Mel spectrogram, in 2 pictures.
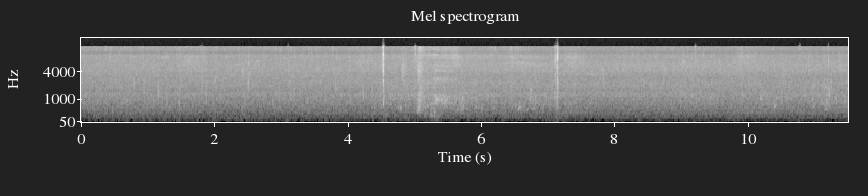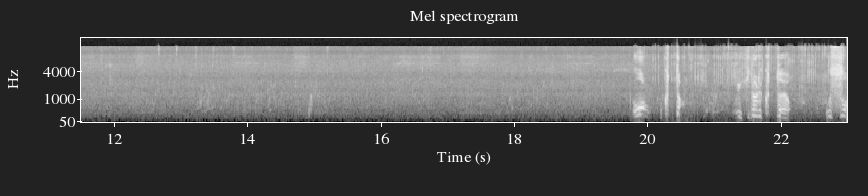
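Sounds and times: faint outdoor hiss: 0:00.0 - 0:23.0
soft ticks: 0:04.2 - 0:04.7.

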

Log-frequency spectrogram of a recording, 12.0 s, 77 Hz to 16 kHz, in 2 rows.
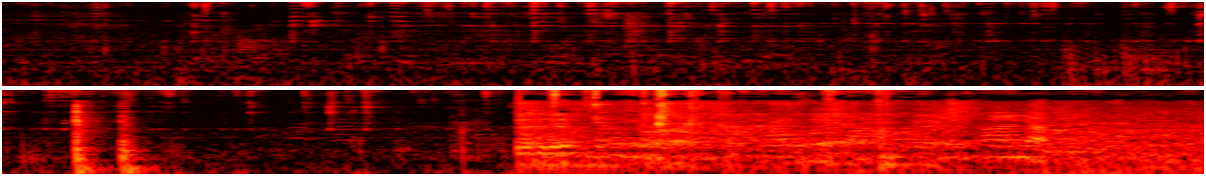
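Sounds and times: water trickling onto coffee grounds: 0:00.0 - 0:08.2
coffee draining into carafe: 0:00.3 - 0:10.4.

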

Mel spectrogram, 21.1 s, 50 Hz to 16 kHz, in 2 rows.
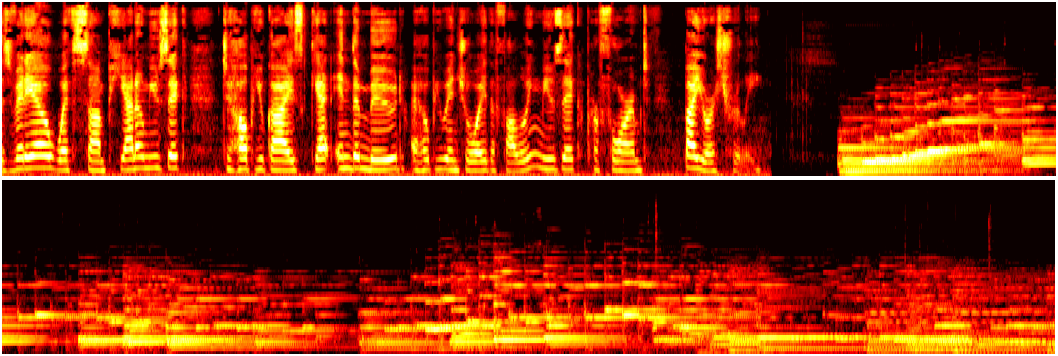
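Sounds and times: solo piano playing chords: 0:08.4 - 0:21.0.

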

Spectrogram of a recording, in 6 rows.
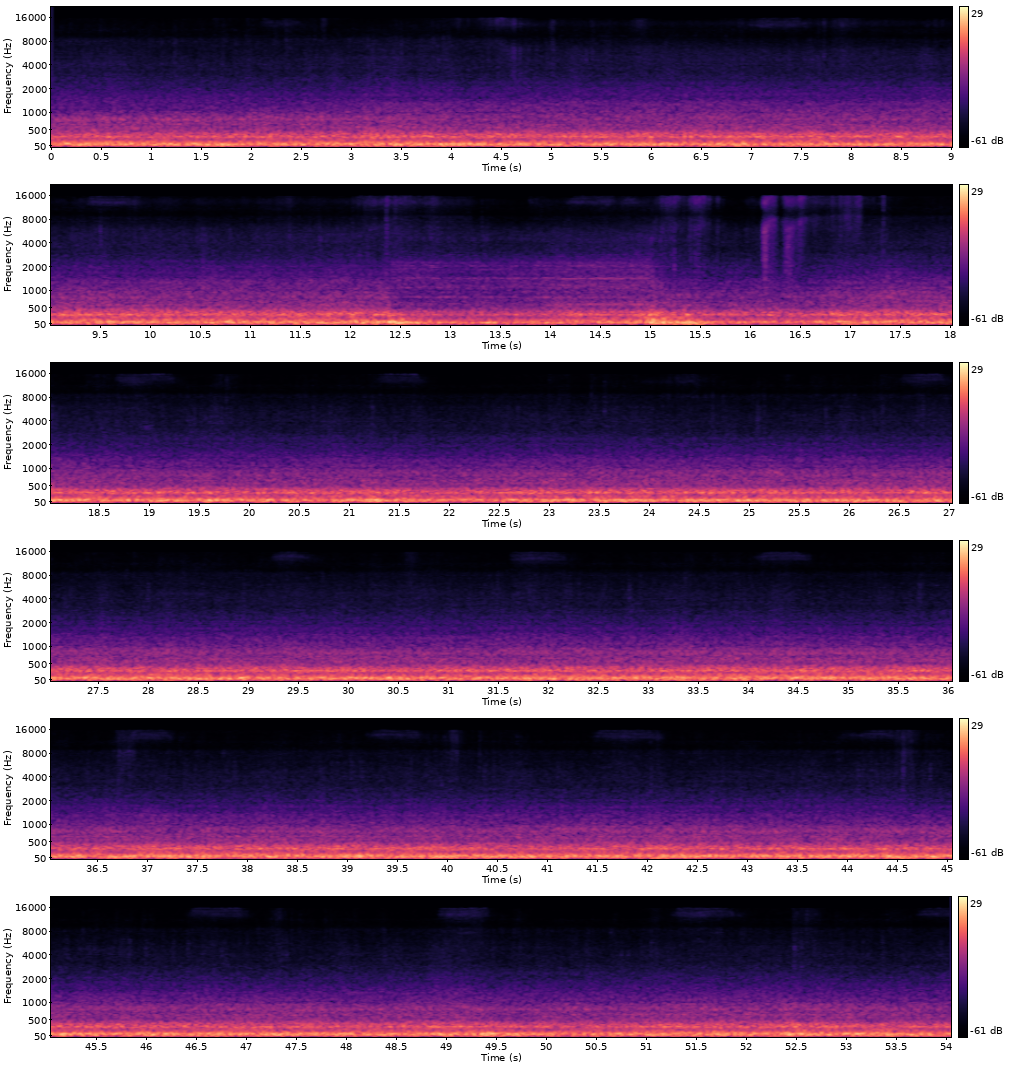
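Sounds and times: car cabin road and engine rumble: 0:00.0 - 0:54.0.

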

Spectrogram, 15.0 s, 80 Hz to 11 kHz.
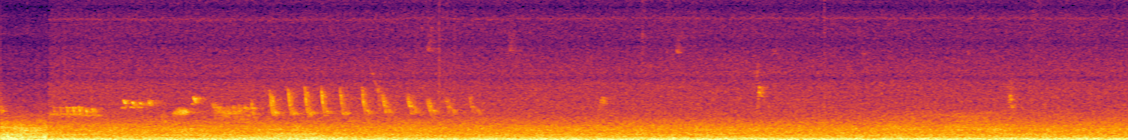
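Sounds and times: low background rumble: 0:00.0 - 0:07.8
small bird calling: 0:00.6 - 0:07.0.

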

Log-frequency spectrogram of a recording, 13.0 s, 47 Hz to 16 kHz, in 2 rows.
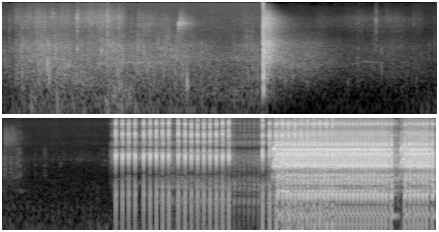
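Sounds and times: airsoft rifle firing rapidly: 0:08.2 - 0:13.0.

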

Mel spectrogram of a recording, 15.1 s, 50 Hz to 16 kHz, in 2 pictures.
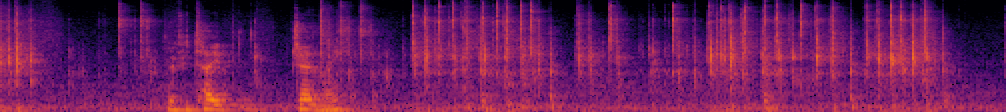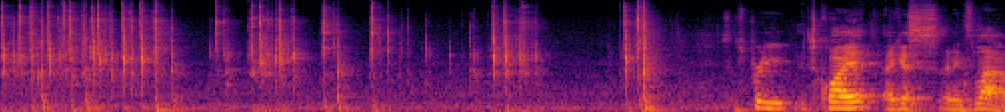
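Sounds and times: mechanical keyboard typing: 0:00.0 - 0:01.2, 0:01.9 - 0:12.6.

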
